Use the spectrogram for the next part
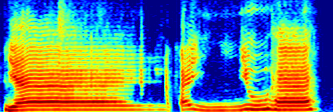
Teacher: ya yang ditasdid, ditahannya jangan terlalu lama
